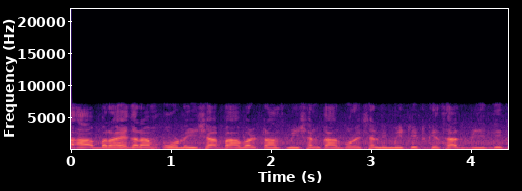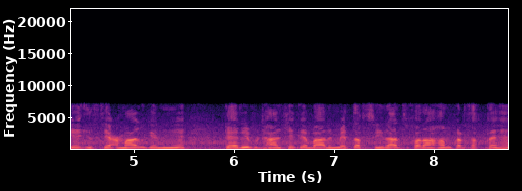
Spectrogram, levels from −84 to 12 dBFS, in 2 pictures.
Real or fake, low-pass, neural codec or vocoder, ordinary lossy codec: real; 7.2 kHz; none; none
